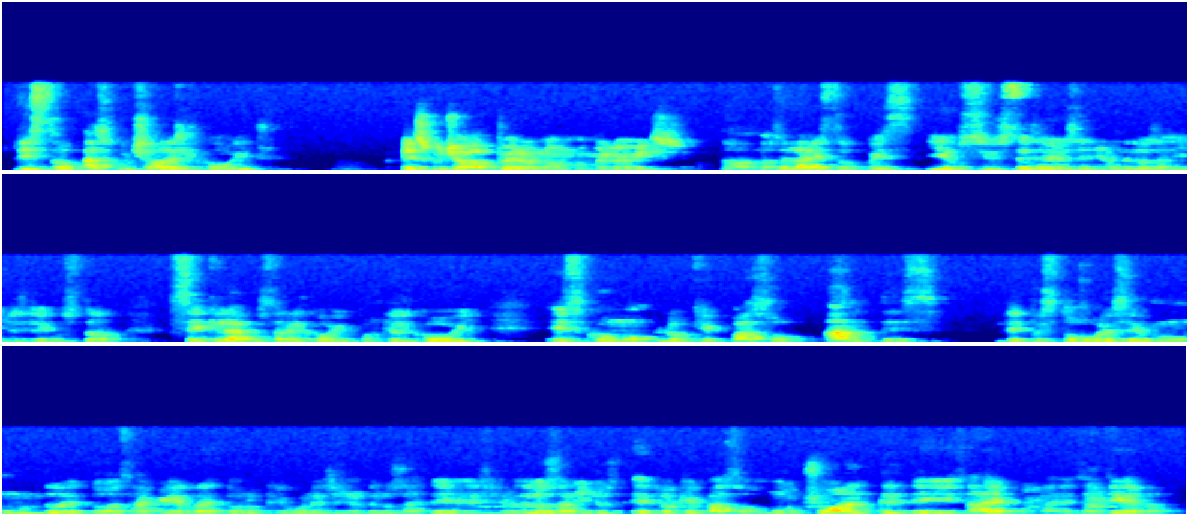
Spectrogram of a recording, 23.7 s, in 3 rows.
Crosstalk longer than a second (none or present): none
